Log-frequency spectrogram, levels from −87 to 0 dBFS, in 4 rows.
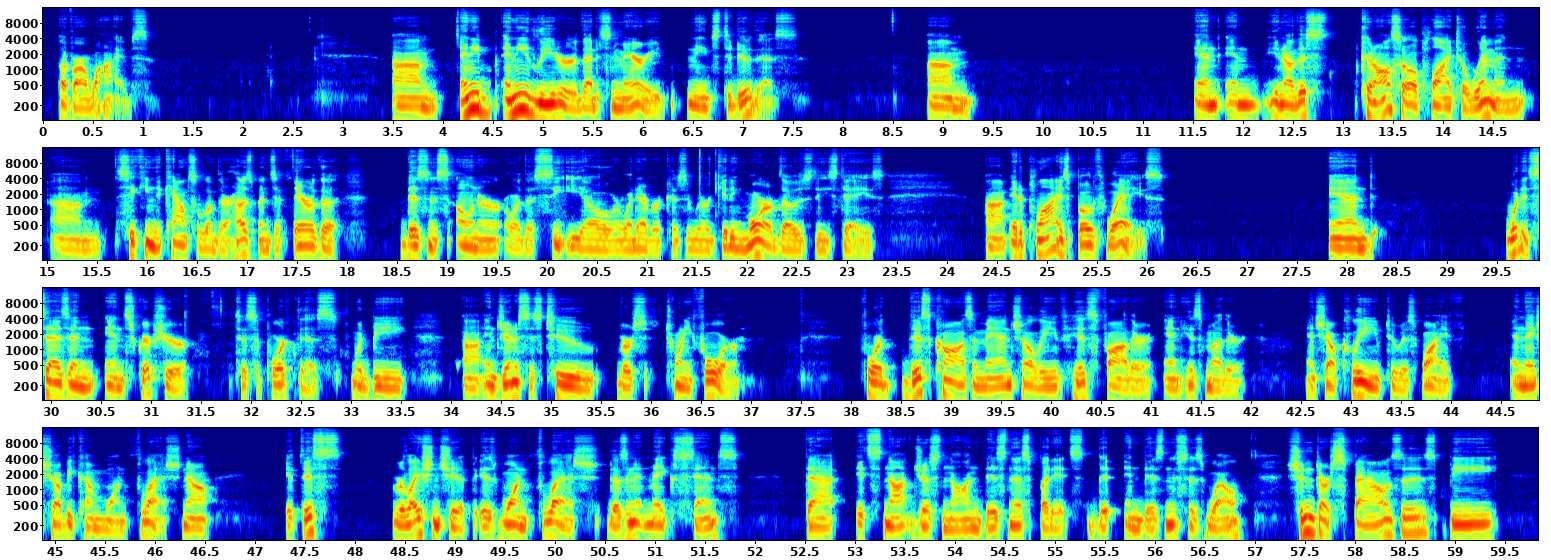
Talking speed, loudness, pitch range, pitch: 125 wpm, -20 LUFS, 90-110 Hz, 100 Hz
